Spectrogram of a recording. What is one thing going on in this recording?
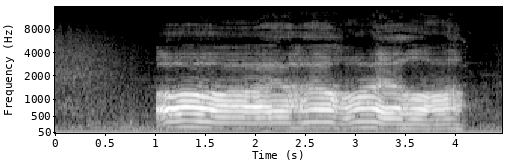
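A man exclaims loudly, close to a microphone, with a drawn-out, wavering voice.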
